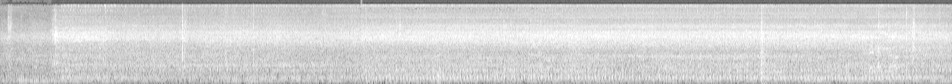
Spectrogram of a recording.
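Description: Car-wash pressure washer pump running steadily while water and foam are sprayed onto a car, getting louder about seven seconds in.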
